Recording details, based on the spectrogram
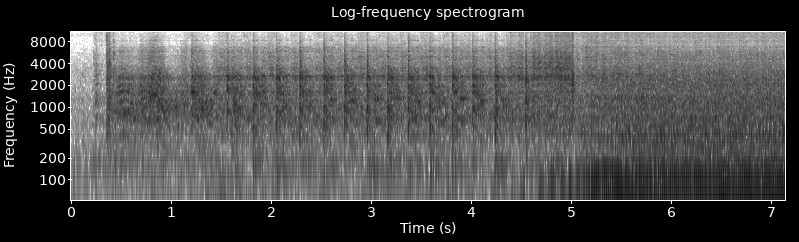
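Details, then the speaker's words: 1978 Datsun 280Z, sat about 20 years, started after charging the battery: the starter cranks in quick even beats, about two per second, then the engine catches at five seconds into a steady idle. Normal start, though the owner suspects many vacuum leaks. "only needing a charged battery to get this thing going was the best case scenario and it sounds pretty good I mean maybe it's got kind of a track 3 vibe to it"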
